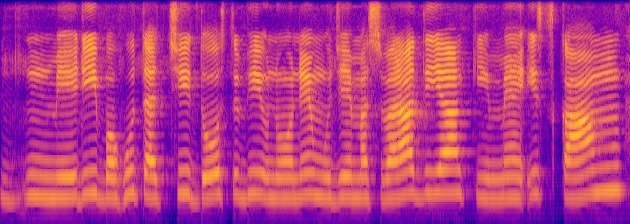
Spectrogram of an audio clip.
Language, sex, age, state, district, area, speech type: Urdu, female, 30-45, Bihar, Darbhanga, rural, spontaneous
